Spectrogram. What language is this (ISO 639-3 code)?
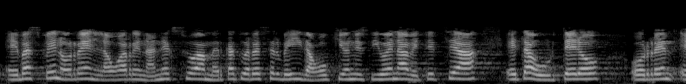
eus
